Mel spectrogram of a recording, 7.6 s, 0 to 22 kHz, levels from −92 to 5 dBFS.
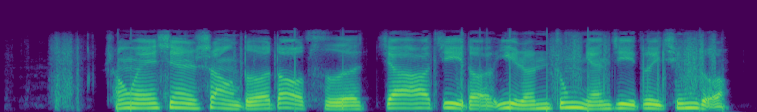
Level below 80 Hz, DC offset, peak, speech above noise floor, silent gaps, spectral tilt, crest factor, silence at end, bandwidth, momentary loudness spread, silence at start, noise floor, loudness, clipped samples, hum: -48 dBFS; under 0.1%; -2 dBFS; 42 dB; none; -7.5 dB/octave; 14 dB; 0.3 s; 7.2 kHz; 6 LU; 0.55 s; -57 dBFS; -16 LUFS; under 0.1%; none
